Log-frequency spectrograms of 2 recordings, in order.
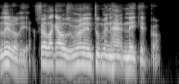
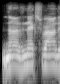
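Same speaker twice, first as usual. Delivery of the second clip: normal talking voice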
